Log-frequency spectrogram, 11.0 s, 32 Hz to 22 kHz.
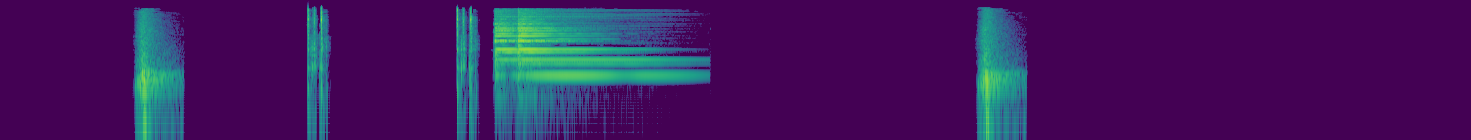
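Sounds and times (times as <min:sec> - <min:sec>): notification bell ding: 0:03.7 - 0:05.3.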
